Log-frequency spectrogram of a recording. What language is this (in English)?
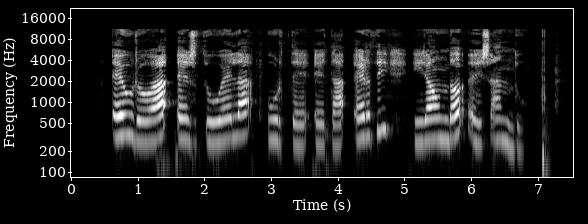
Basque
